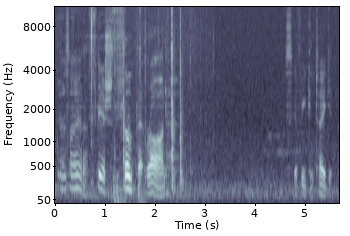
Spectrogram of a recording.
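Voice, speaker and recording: A laid-back young man with a stuffy, nasal voice, talking easily in a relaxed drawl. He sits a little back from the camera mic outdoors at night, with a faint hiss of river ambience behind him. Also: medium pitch, slow, recorded from a distance. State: nasal from a cold. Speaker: fishing vlogger. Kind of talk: casual outdoor vlog narration.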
